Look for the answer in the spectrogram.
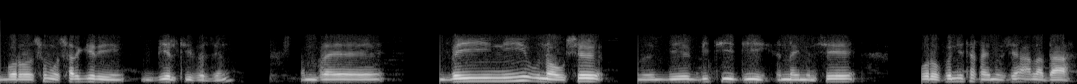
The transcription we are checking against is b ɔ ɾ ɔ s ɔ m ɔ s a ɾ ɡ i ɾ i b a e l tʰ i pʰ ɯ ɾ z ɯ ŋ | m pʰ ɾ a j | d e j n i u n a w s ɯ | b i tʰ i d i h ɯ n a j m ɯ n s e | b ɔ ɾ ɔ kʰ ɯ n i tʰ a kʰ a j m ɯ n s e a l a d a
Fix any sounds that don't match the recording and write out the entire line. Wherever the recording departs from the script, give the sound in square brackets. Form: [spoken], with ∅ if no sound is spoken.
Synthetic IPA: b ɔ ɾ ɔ s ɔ m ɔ s a ɾ ɡ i ɾ i b [i] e l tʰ i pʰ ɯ ɾ z ɯ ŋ | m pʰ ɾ a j | [b] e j n i u n a w s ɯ | b i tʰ i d i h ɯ n a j m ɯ n s e | b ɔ ɾ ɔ [pʰ] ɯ n i tʰ a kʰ a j m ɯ n s e a l a d a

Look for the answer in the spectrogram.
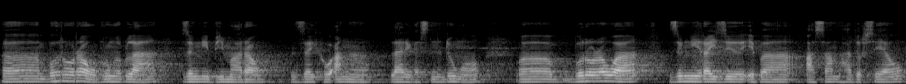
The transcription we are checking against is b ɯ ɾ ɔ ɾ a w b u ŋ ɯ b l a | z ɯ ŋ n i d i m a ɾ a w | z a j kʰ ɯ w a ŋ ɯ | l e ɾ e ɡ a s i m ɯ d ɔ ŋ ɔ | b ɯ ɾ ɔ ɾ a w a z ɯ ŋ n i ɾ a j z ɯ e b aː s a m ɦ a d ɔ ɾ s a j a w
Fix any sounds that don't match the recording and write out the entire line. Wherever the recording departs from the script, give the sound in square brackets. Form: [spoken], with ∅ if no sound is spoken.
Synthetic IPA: b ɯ ɾ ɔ ɾ a w b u ŋ ɯ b l a | z ɯ ŋ n i [b] i m a ɾ a w | z a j kʰ ɯ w a ŋ ɯ | l [a] ɾ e ɡ a s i [n] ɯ d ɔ ŋ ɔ | b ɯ ɾ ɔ ɾ a w a z ɯ ŋ n i ɾ a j z ɯ e b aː s a m ɦ a d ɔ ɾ s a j a w

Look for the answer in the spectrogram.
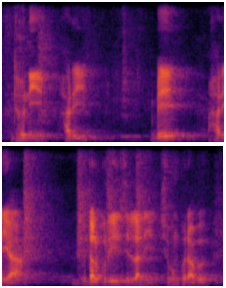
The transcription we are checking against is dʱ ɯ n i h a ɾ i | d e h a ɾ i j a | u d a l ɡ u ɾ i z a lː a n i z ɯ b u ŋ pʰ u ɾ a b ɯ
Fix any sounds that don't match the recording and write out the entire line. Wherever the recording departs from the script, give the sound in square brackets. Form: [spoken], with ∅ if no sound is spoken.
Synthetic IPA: dʱ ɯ n i h a ɾ i | [b] e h a ɾ i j a | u d a l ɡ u ɾ i z [i] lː a n i [s] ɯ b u ŋ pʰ [ɯ] ɾ a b ɯ

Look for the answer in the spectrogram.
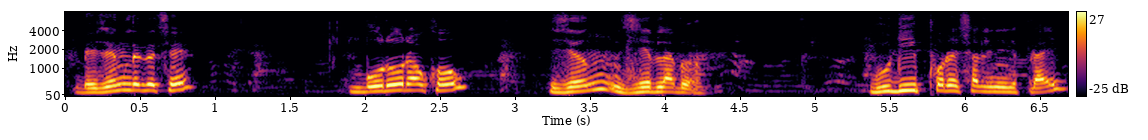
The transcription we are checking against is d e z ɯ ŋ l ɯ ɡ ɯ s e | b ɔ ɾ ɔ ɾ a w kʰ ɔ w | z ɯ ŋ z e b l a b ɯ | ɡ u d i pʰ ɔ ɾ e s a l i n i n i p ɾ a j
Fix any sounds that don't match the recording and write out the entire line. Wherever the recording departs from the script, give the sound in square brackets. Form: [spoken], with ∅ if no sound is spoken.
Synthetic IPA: [b] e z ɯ ŋ l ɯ ɡ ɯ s e | b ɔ ɾ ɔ ɾ a w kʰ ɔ w | z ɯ ŋ z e b l a b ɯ | ɡ u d i pʰ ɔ ɾ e s a l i n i n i p ɾ a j

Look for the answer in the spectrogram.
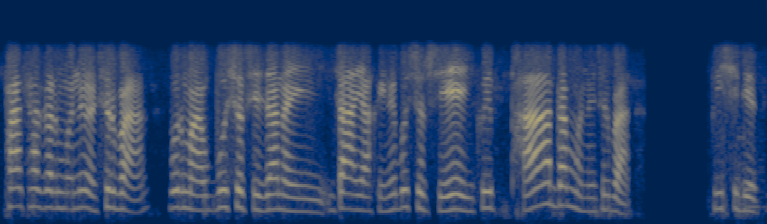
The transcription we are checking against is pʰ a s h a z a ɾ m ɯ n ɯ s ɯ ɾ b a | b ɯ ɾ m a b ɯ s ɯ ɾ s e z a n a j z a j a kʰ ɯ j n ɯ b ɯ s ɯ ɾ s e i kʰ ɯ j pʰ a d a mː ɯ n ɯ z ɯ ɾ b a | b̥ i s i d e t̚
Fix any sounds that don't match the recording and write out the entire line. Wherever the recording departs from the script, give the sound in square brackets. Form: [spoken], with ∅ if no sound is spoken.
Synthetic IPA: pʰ a s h a z a ɾ m ɯ n ɯ s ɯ ɾ b a | b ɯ ɾ m a b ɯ s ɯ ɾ s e z a n a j z a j a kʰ ɯ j n ɯ b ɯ s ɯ ɾ s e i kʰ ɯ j pʰ a d a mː ɯ n ɯ [s] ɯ ɾ b a | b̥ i s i d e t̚

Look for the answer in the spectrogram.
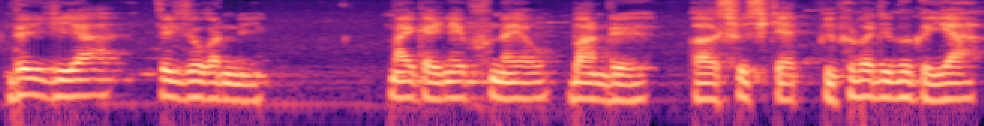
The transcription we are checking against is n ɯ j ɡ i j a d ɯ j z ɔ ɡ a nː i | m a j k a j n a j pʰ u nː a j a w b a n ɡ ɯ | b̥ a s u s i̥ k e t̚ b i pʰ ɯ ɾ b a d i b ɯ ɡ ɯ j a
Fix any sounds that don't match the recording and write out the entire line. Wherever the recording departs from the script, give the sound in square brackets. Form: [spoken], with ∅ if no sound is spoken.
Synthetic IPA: [d] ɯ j ɡ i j a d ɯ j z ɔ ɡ a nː i | m a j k a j n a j pʰ u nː a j a w b a n [d] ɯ | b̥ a s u s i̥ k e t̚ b i pʰ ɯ ɾ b a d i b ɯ ɡ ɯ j a

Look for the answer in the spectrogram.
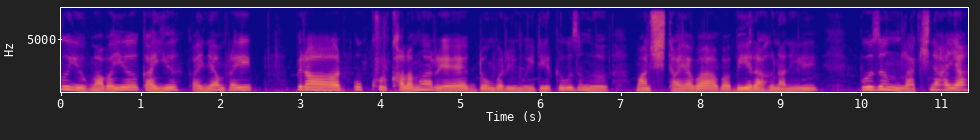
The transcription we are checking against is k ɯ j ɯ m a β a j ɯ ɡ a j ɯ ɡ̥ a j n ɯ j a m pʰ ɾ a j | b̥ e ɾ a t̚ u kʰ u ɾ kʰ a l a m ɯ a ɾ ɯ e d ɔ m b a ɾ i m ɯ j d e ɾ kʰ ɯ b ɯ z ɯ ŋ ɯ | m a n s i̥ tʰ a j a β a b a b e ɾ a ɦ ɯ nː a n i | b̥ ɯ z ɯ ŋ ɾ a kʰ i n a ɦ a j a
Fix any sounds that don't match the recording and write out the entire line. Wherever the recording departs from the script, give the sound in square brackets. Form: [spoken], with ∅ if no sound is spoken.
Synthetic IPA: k ɯ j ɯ m a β a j ɯ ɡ a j ɯ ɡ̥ a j n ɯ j a m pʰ ɾ a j | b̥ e ɾ a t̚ u kʰ u ɾ kʰ a l a m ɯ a ɾ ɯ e d ɔ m b a ɾ i m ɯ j d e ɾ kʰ ɯ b ɯ z ɯ ŋ ɯ | m a n s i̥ tʰ a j a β a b a b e ɾ a ɦ ɯ [n] a n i | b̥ ɯ z ɯ ŋ [l] a kʰ i n a ɦ a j a

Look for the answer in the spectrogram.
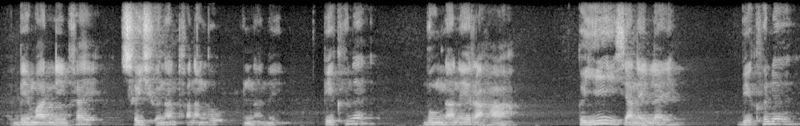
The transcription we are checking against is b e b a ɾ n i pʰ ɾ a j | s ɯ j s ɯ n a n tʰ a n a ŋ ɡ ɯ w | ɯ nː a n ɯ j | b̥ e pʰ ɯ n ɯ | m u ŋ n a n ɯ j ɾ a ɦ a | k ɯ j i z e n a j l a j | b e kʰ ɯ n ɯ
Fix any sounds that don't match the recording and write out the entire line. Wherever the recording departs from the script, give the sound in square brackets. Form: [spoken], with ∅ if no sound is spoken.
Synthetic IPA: b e [m] a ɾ n i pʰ ɾ a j | s ɯ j s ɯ n a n tʰ a n a ŋ ɡ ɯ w | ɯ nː a n ɯ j | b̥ e [kʰ] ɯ n ɯ | [b] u ŋ n a n ɯ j ɾ a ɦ a | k ɯ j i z [a] n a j l a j | b e kʰ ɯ n ɯ

